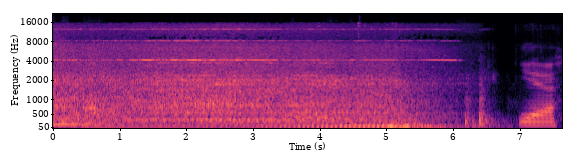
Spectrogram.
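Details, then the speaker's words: Refurbished truck just started, coolant not yet filled; fires with lumpy uneven beat then stumbles and cuts out, smoking, liquid coming out, no ticking; coolant seeping past loose intake manifold bolts causing misfire. "not liking the sound of that oh smoking yeah that's not good no ticking"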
